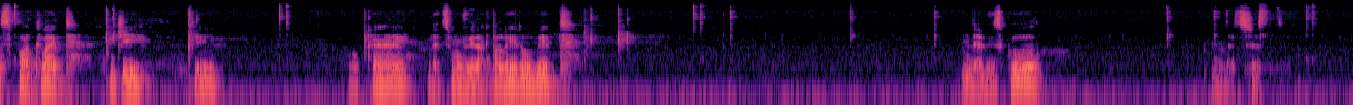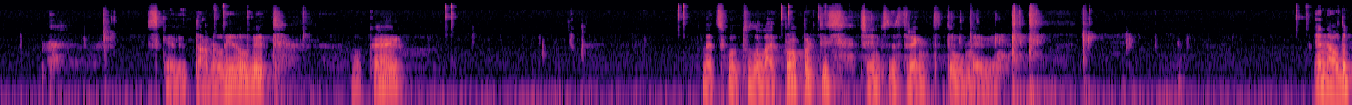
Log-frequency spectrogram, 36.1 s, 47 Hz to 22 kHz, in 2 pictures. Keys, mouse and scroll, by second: 1.3 g, 3.7 click, 4.7 KP_1, 6.6-7.6 scroll down 1, 7.6 g, 9.1 click, 9.6-17.2 middle drag, 15.6-16.0 scroll down 2, 17.2 click, 19.3 s, 20.9 click, 21.2-23.8 middle drag, 22.3-23.5 scroll up 2, 23.5-23.8 scroll up 1, 23.8 drag, 25.7-26.3 scroll up 1, 26.3-26.6 scroll down 1, 26.9 click, 28.3 click, 28.8-35.3 drag, 31.6 KP_0, 32.4 KP_Enter.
